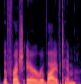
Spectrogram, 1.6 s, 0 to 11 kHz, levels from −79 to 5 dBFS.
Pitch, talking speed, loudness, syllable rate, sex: 200 Hz, 185 wpm, -17 LUFS, 5.0 syllables/s, female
